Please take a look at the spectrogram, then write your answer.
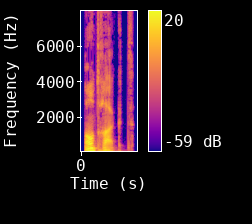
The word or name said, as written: entracte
